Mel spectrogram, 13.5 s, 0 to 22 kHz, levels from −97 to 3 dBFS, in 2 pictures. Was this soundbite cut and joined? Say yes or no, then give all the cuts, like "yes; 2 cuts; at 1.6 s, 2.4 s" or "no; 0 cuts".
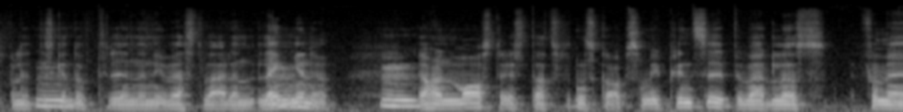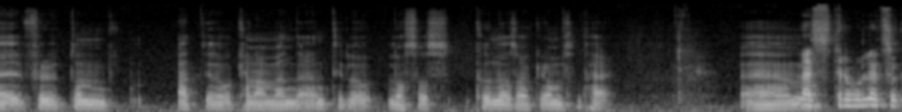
no; 0 cuts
